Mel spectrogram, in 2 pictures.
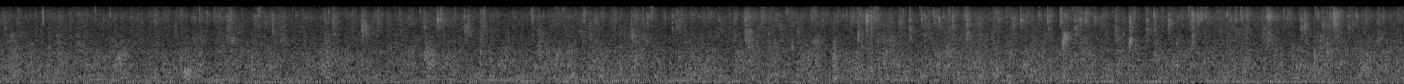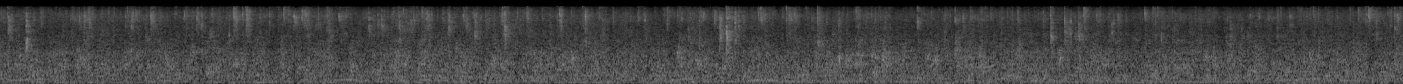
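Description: Steady rain with a dense patter of individual drops, running evenly without change.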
